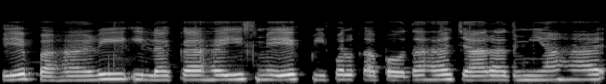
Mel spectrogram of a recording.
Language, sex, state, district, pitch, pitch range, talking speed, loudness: Hindi, female, Bihar, Sitamarhi, 215 Hz, 205-225 Hz, 140 wpm, -18 LUFS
